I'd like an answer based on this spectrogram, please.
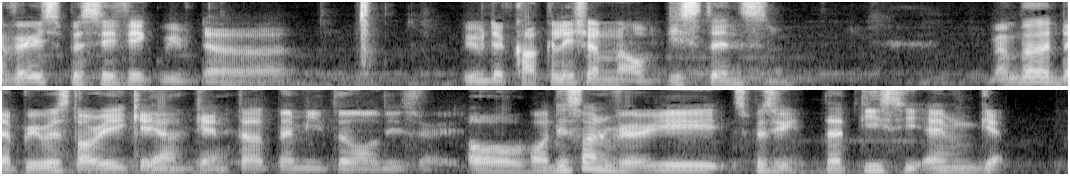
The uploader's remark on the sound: Recording live from the most haunted estate in Singapore during HUNGRY GHOST FESTIVAL - Spooner Road.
